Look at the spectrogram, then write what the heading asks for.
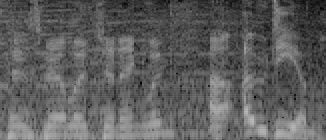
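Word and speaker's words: Odiham: Uh Odium. And what does that rhyme with? Podium.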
